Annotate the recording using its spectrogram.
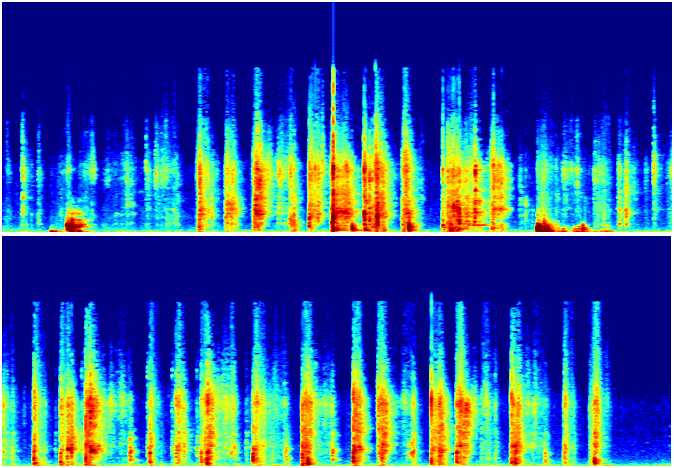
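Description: A deck of tarot cards being shuffled by hand: a running series of short card slaps and flutters, two or three a second, at uneven spacing.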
